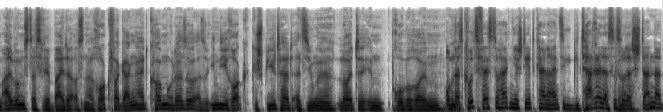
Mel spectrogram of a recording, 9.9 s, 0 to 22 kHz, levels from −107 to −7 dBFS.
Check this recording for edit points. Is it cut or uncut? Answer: cut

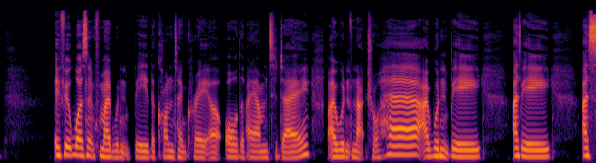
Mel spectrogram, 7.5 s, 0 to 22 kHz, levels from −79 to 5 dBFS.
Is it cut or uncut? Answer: cut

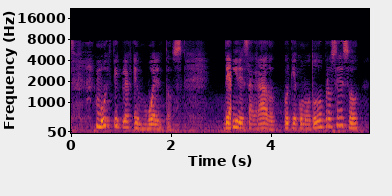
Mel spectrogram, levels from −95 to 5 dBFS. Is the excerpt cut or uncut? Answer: cut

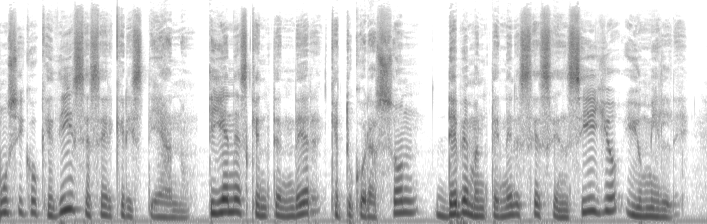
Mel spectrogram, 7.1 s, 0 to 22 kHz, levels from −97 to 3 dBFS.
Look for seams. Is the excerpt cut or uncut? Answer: cut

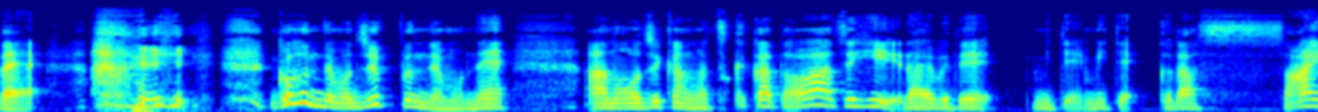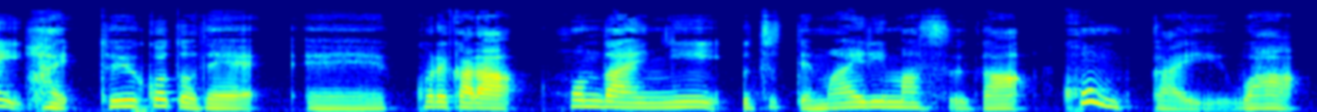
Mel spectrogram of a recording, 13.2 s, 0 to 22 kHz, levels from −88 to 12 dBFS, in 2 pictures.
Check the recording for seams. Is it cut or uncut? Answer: cut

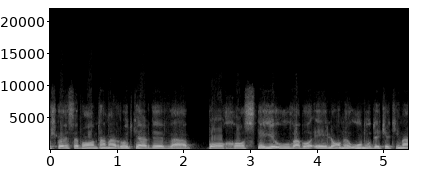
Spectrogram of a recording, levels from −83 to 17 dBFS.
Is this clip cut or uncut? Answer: uncut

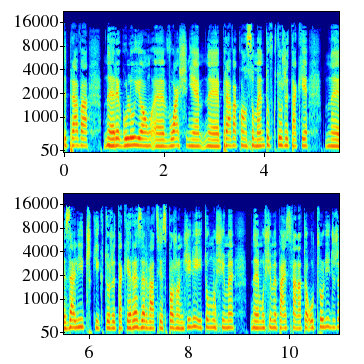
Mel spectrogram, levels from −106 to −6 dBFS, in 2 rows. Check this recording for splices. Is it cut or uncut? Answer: uncut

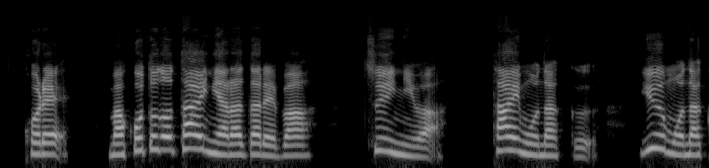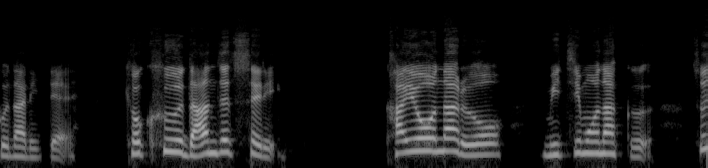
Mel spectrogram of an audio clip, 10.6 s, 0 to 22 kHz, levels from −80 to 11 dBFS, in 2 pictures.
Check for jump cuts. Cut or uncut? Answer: uncut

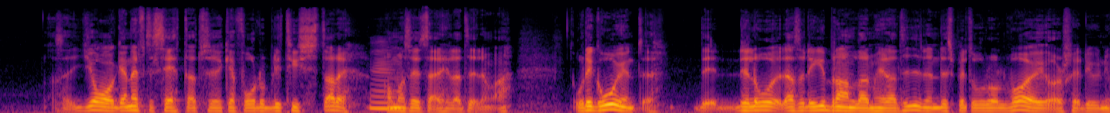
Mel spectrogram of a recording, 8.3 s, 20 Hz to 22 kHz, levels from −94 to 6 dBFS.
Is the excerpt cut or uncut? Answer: cut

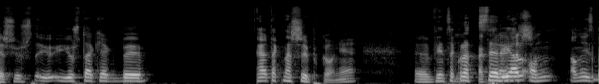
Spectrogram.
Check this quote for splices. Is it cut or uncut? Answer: cut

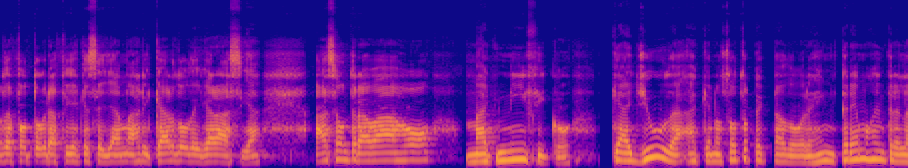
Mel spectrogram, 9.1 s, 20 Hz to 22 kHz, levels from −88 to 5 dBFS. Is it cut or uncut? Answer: cut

